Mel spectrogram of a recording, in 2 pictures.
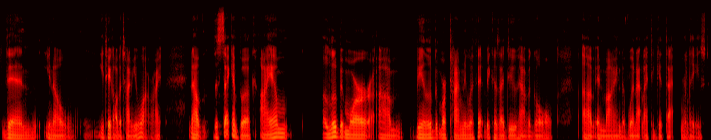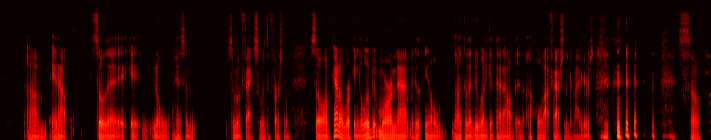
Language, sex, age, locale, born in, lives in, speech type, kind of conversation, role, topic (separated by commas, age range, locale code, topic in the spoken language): English, male, 55-59, en-US, United States, United States, conversation, podcast, guest, How do you find and maintain inspiration throughout a creative project?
